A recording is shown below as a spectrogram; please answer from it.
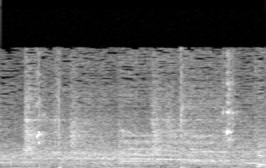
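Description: Arena crowd noise during live basketball play, with a basketball bouncing on the hardwood court.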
